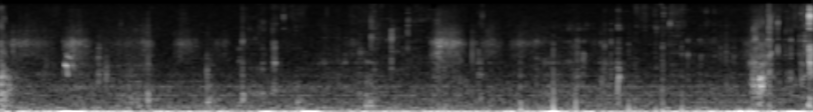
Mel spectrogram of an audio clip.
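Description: Wet chewing sounds repeat irregularly as someone works through a mouthful of tough steak, with soft smacking and occasional crunchy bites and no talking.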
